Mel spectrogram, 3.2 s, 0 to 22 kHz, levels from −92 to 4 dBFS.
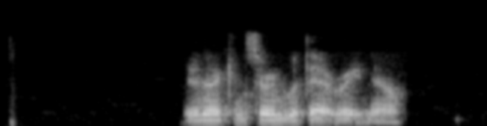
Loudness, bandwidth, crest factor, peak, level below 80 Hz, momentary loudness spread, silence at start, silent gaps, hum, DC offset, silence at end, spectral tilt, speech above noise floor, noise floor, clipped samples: -23 LUFS; 7.6 kHz; 18 dB; -6 dBFS; -68 dBFS; 9 LU; 1.25 s; none; none; under 0.1%; 0.6 s; -5.5 dB/octave; 65 dB; -86 dBFS; under 0.1%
